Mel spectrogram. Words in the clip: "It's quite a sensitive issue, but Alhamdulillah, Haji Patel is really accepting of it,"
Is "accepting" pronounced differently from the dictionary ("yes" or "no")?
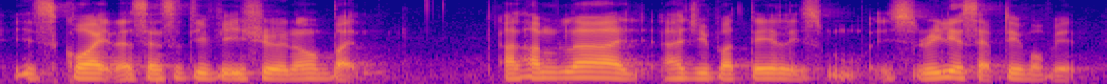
yes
